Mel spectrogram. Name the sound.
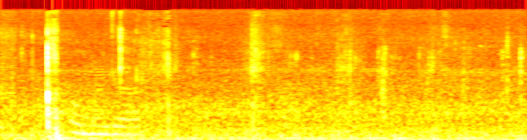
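chewing food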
